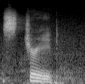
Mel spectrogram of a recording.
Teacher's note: It consists of three consonant sounds, either voiceless alveolar fricative s or fricative sa, voiceless alveolar stop ta, and voiced palato-alveolar approximant ra, and two vowel sounds, either mid-high front unrounded vowel a and mid-high front unrounded vowel e.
